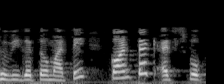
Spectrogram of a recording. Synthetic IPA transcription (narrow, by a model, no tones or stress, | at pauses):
uʋiɡət̪omaʈe | kɔ̃ɳʈɛk̚ʈekspok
